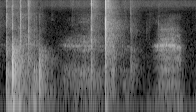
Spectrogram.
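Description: A few sharp plastic clicks and light handling noise as alcohol markers are swapped: a marker cap pulled off and snapped on and markers set down on the table, with two clicks close together just after a second in.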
